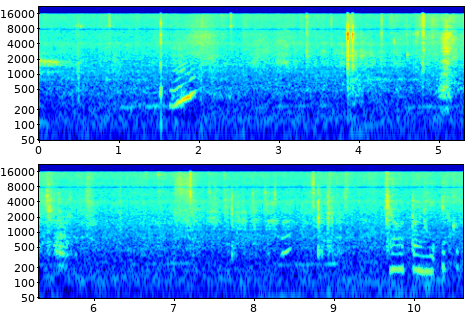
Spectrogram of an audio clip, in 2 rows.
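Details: A corgi puppy gives a brief, sharply rising whine, followed later by a few soft squeaks; recorded 12 August 2013.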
